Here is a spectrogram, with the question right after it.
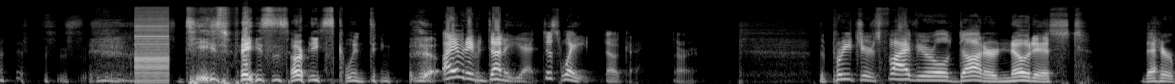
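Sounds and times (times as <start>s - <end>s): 
speech: 0.6s - 7.0s, 8.2s - 11.7s
loud harsh electronic buzzer sound effect: 1.3s - 1.8s.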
